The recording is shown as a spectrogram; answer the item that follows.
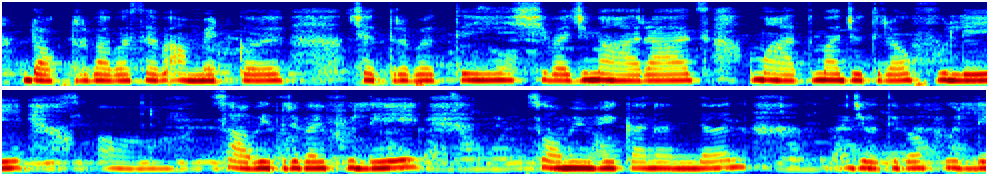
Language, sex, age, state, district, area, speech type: Marathi, female, 18-30, Maharashtra, Wardha, urban, spontaneous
